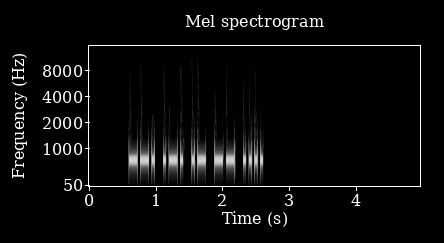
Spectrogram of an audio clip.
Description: Morse code, heard as a keyed tone, about 27 wpm, 700 Hz. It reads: GRAMH
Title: Code Groups - 5 Letters - 28wpm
